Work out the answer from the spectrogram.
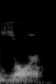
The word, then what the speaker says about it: XOR: bitwise or uh bitwise xor or zor however you want to pronounce it i always say xor but i think that i think the com the current thing people do say zor i think the yeah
